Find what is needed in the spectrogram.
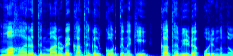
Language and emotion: Malayalam, neutral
